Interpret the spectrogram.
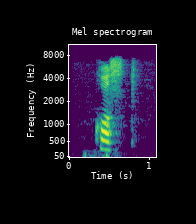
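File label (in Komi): "кост", Komi-Zyrian, female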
